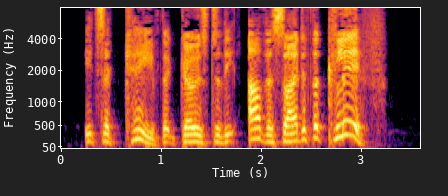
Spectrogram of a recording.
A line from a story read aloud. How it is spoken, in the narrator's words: I cried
